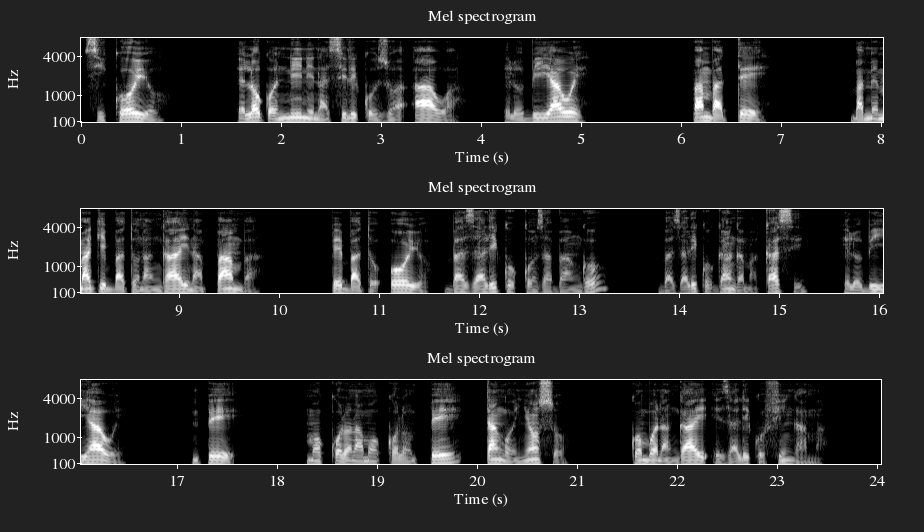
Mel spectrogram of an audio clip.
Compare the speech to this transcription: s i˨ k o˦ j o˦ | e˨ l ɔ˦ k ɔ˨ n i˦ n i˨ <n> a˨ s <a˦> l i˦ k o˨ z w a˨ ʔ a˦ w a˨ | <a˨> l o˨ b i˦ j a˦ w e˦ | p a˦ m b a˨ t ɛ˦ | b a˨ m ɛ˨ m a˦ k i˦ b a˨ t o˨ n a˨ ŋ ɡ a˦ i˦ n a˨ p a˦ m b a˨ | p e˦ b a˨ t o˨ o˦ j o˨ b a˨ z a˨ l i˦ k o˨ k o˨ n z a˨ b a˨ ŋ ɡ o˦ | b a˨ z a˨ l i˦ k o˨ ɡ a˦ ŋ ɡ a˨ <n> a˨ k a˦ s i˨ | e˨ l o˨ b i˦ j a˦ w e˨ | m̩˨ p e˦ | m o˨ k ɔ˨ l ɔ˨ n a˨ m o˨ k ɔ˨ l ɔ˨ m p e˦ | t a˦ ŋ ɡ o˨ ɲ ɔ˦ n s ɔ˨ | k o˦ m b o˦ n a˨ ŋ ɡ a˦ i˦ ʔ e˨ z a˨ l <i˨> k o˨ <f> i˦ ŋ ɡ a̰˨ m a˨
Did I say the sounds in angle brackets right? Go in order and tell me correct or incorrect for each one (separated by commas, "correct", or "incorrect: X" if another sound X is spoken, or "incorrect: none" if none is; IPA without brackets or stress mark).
correct, incorrect: i˦, incorrect: e˨, incorrect: m, incorrect: i˦, correct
